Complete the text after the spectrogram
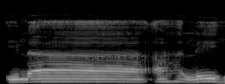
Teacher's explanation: ہی کو لمبا کریں گے، الا کو بھی لمبا کریں گے، اس پر مد ہے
